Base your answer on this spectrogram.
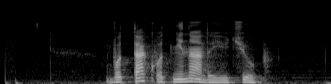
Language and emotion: Russian, neutral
